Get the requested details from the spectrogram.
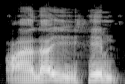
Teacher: আলাইহিম, আইন যাবার আ, লাম ইয়ে যাবার লাই, আলাই হা মিম জের হিম, আলাইহিম। আইনটিকে মোটা করে গলায় চিপে পড়বেন।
